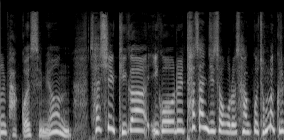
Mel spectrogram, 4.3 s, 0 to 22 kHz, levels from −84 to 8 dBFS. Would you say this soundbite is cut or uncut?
uncut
